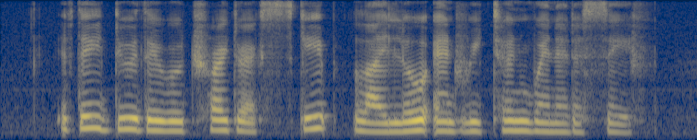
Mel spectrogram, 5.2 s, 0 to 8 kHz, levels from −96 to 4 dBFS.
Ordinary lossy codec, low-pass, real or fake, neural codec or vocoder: none; none; real; none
